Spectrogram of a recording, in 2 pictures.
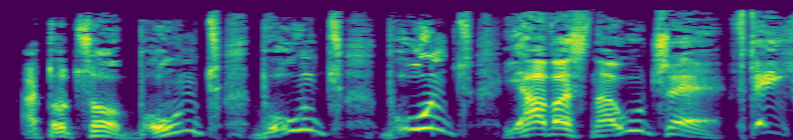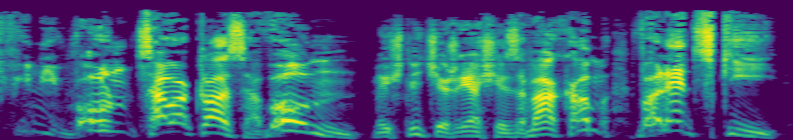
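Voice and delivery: high-pitched tirade, climbing on each outburst; furious shouting. A narrator's reading. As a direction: scream at the whole class in fury. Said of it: "zaczął krzyczeć, bijąc w nie pięściami". (wściekły, wysoki krzyk)

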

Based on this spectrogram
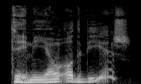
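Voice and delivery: teasing, with a smile in the voice; smiling question. A narrator's reading. Wokulski teasing his old friend Rzecki, smiling. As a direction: toss it back with a grin. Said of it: "uśmiechnął się Wokulski".

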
